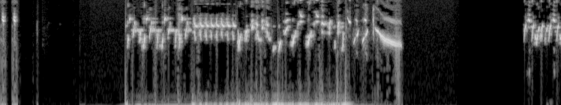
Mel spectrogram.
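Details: Goldfinch singing a tutoring song for chicks: bursts of rapid, tinkling twitters and quick trills that end in a drawn-out falling nasal note, with a low hum under part of the phrase and clean silences between bursts.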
